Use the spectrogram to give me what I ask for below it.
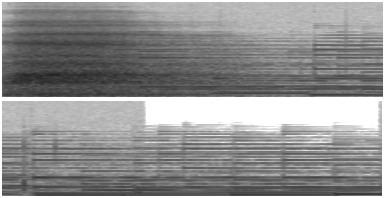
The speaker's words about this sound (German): Und lass die Luft aus deinem Mund herausfallen.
